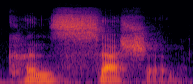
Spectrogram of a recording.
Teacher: When pronouncing this noun, there are three syllables and the stress is on that second syllable.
